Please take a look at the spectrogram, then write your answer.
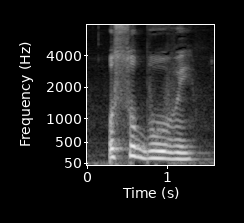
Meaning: personal
- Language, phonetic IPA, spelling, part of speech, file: Ukrainian, [ɔsɔˈbɔʋei̯], особовий, adjective, Uk-особовий.ogg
